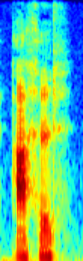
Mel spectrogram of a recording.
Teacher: And this is common between vowels or often at the end of words as well. Particularly the broad ch is often reduced to just a h.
